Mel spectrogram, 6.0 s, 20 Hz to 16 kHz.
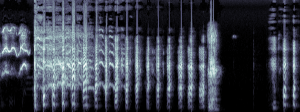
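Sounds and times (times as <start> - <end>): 
laughter: 0.0 - 4.2
person snorting like a pig: 4.1 - 4.4.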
